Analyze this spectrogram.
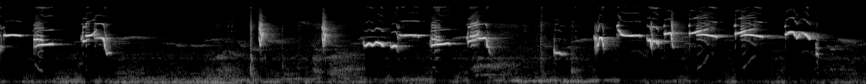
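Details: Free-living Oriental magpie-robin delivering a lively, varied song of quick whistles, slurred up-and-down notes and brief harsh chips, with almost no pauses and a faint low hum underneath.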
